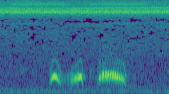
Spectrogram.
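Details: One brief phrase from a female spotted dove luring males: two short low hoots, then a single longer mellow coo sliding downward, against a faint steady hiss.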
